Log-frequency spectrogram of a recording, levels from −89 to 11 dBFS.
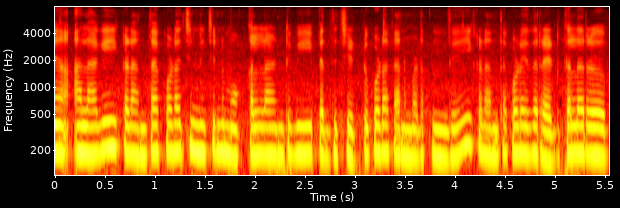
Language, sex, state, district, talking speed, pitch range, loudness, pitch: Telugu, female, Andhra Pradesh, Sri Satya Sai, 185 wpm, 175-190 Hz, -15 LUFS, 180 Hz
